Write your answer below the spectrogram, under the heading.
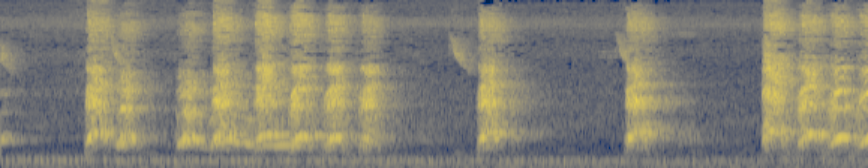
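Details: Dog giving bursts of rapid, rough barks, three to five in a run, then single barks spaced about a second apart, over a faint low background hum.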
